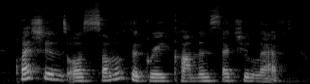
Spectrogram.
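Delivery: normal talking voice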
